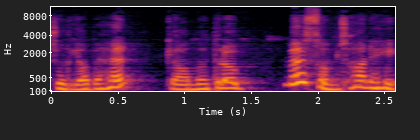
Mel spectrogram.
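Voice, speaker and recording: A man performs a cartoonish character voice at a fairly high pitch. He keeps a moderate pace and ordinary pitch variation. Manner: gentle, warm.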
